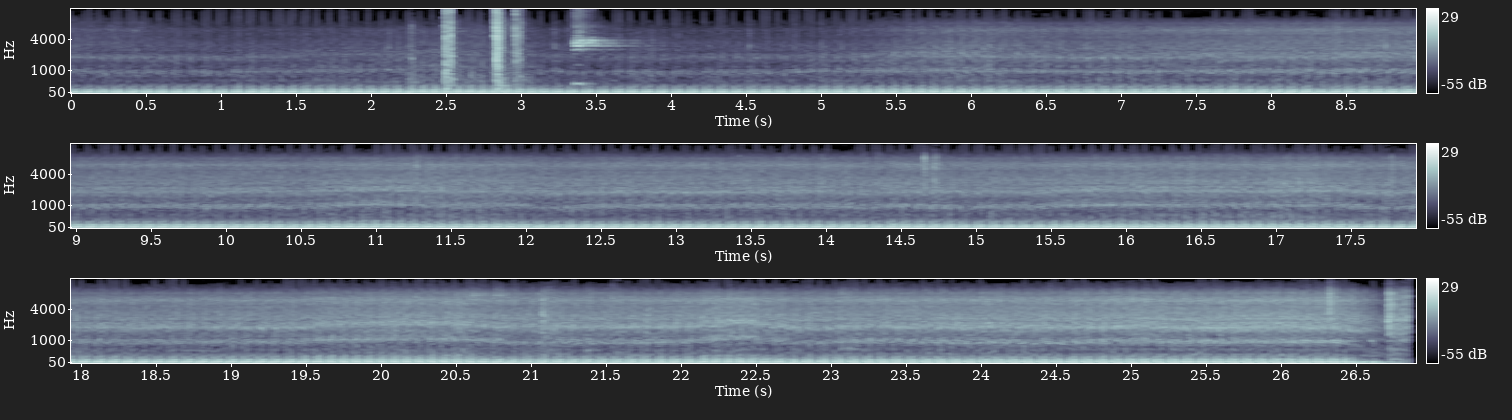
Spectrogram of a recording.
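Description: Honda Africa Twin's parallel-twin engine running steadily at low speed, with a couple of sharp clicks a few seconds in. The engine is switched off near the end and the sound drops away abruptly.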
